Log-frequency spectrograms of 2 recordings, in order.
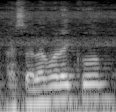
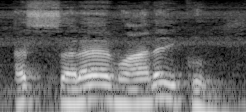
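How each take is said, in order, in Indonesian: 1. Konsonan setelah vokal pertama itu tunggal. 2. Konsonan setelah vokal pertama itu rangkap. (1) "kalau tidak dibaca sidahnya" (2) "baca salamnya sesuai dengan kaidah tajwid"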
